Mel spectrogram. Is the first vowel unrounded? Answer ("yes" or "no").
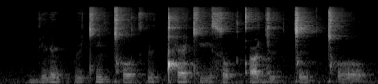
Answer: yes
